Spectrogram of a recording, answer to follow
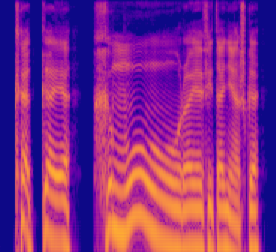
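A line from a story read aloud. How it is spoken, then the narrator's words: Playful drawl. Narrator (Russian): игриво протянул Петух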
